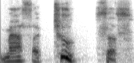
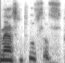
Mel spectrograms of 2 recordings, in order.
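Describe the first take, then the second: First: "Massachusetts" slowly, drawn out in parts; taught pronunciation. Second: Said in the usual way. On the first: Shown as a demonstration. Streamer shows how Robert taught them to say it, slow sounded-out "Massachusetts". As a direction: sound out "Massachusetts" at half speed. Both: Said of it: "as Robert says to teach me".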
